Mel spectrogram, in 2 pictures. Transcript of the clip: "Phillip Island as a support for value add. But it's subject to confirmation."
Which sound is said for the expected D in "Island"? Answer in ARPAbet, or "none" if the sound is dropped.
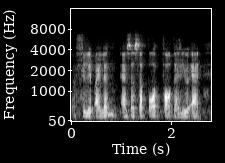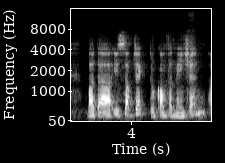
D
